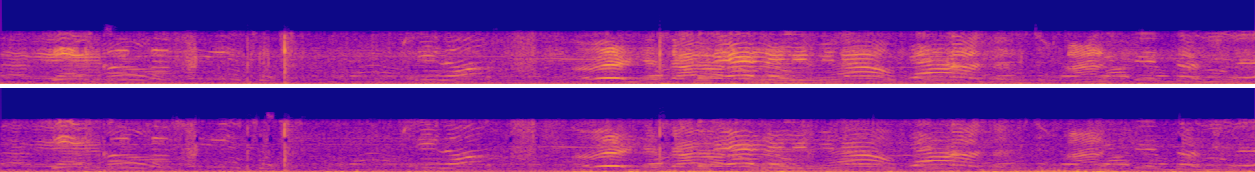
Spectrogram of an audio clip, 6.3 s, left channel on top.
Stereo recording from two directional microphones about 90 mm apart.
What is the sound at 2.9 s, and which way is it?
Music, centre (ahead or behind).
